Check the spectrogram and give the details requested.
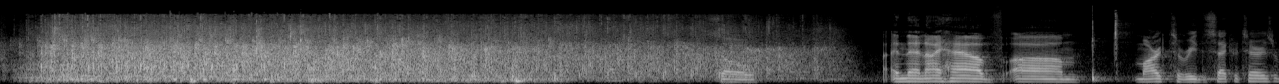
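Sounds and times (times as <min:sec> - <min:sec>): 
crowd applause: 0:00.0 - 0:08.6
speech: 0:09.0 - 0:12.7.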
